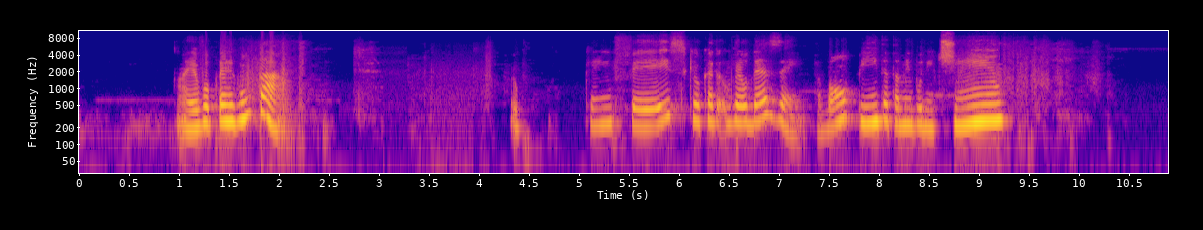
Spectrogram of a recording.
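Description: A woman speaks calmly and with expression through an online call.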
